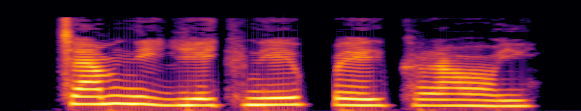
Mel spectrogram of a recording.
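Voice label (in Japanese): クメール語（カンボジア語）の日常会話基本フレーズ; クメール語は、カンボジア王国の公用語で、独特のやわらかい響きが特徴です。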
